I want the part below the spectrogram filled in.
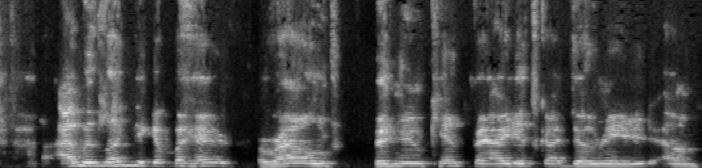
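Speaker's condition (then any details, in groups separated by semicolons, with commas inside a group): Cerebral palsy; from birth, physical disability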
